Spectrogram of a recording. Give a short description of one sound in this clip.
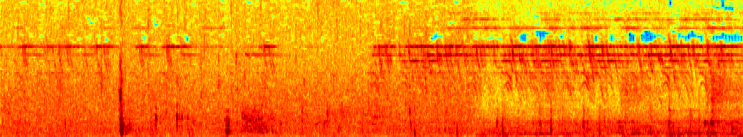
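Footsteps tread lightly on hard ground.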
